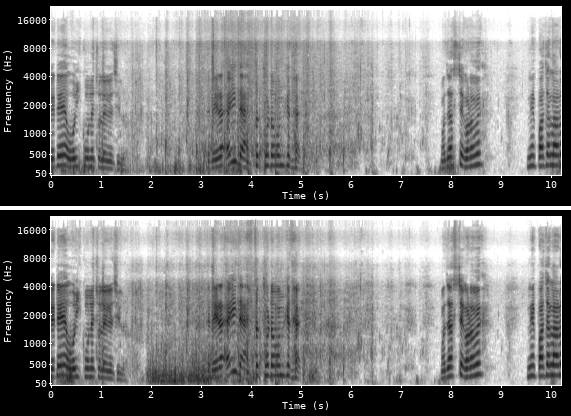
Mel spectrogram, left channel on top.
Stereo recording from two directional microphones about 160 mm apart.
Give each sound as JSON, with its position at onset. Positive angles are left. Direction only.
{"t": 0.0, "sound": "speech", "side_deg": 0}
{"t": 1.6, "sound": "horse", "side_deg": 70}
{"t": 3.2, "sound": "speech", "side_deg": 0}
{"t": 6.1, "sound": "a sound", "side_deg": 40}
{"t": 7.8, "sound": "speech", "side_deg": 5}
